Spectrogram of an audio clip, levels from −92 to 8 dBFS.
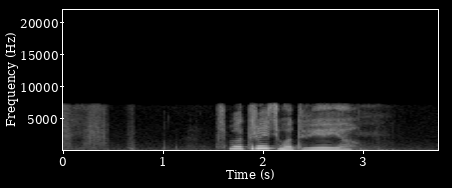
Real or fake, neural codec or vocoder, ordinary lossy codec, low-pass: real; none; none; 7.2 kHz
